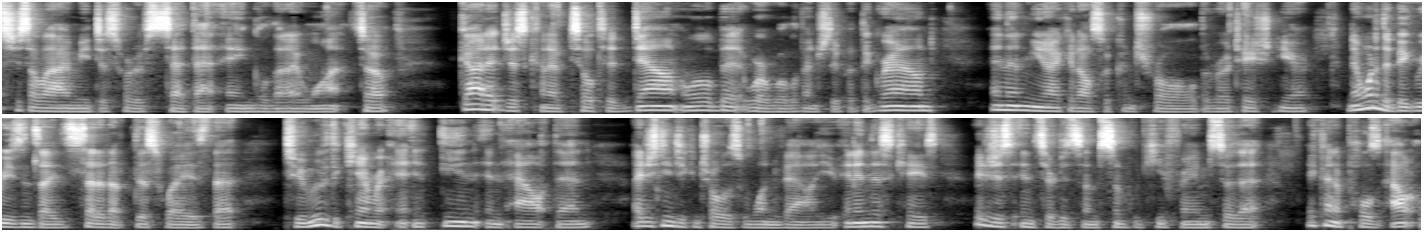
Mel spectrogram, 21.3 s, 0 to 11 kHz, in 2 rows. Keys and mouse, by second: 2.4-4.1 drag, 7.1-9.3 drag, 11.9 click, 14.3-16.4 shift+drag, 16.9 space, 19.3-21.2 drag.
